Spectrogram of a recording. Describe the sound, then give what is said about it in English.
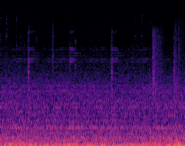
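Steady, loud rumble of road noise inside a moving car, a dense low roar with faint higher hiss and a few brief ticks, continuous throughout with no voices. “I feel like I'm hollering at the phone because I'm in the car and it's like loud in here.”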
